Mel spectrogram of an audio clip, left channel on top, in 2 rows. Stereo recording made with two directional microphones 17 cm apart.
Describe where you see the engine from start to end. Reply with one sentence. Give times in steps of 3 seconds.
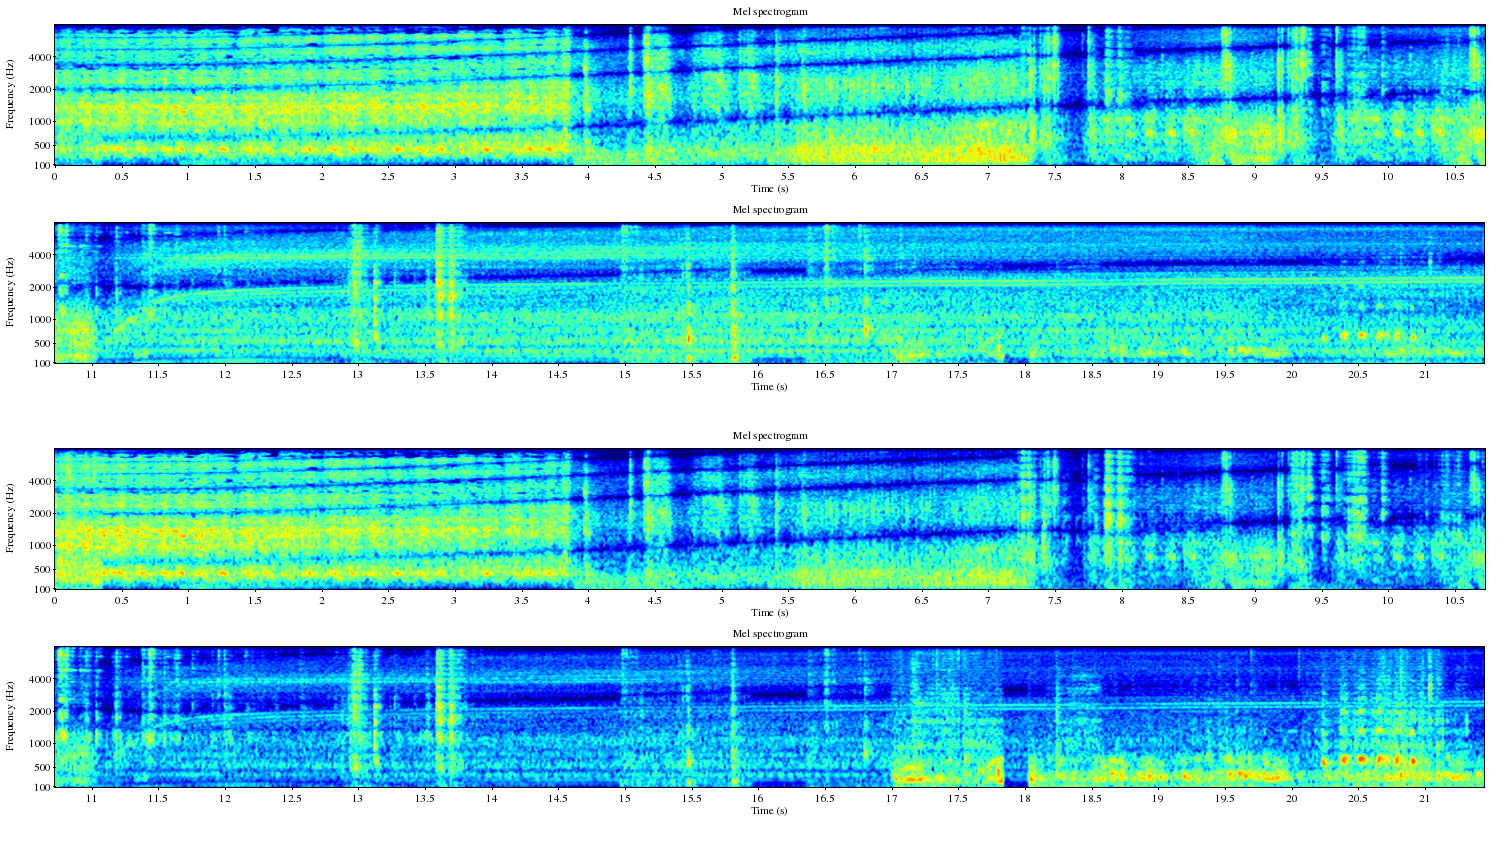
In this clip you hear the engine in the centre from 0 s and on the left from 3 s.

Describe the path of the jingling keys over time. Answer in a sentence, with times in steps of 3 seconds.
You can hear the jingling keys not at all from 0 s, on the right from 6 s, in the centre from 12 s, on the left from 15 s and not at all from 18 s.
